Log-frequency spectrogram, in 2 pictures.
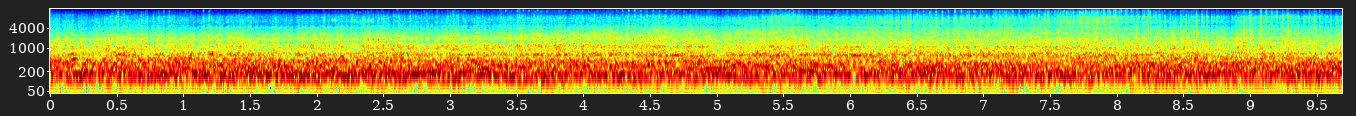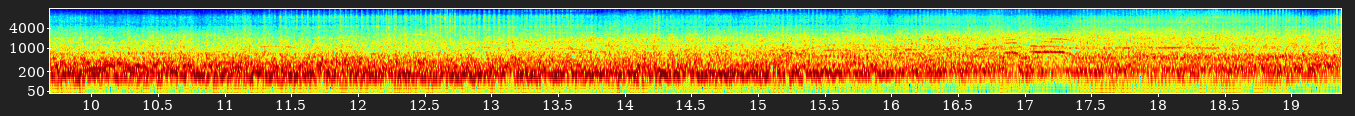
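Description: Many small racing engines buzz and whine loudly close by.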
